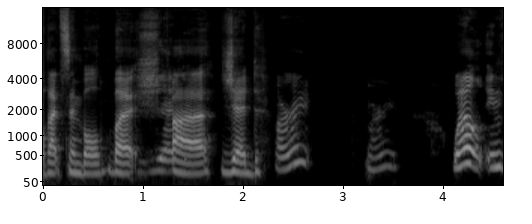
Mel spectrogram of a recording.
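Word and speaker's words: Djed: How would you So, pronounce this? Jed? does it say? Jot? Jed. Jed.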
